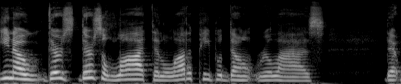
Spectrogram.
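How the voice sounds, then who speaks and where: A woman is speaking. She has an East Texas accent. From East Texas, rural. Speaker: retired forest service worker, disaster responder. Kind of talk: interview storytelling.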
